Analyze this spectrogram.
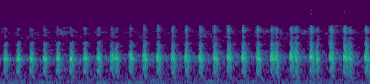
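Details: Rapid, even series of clipped clucking notes from a female chukar, roughly five per second without pause, with faint higher chatter behind.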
